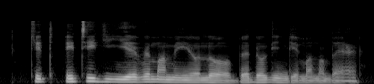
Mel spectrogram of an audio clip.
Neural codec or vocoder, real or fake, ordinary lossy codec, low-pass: codec, 16 kHz, 1 kbps, FunCodec, trained on Chinese and English, 50 frames a second; fake; none; none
